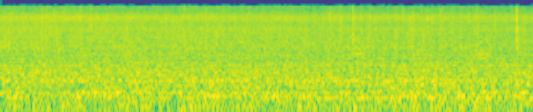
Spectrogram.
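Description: Milk-soaked bread slices frying in ghee in a pan: a steady, gentle sizzle, with a small click near the end.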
